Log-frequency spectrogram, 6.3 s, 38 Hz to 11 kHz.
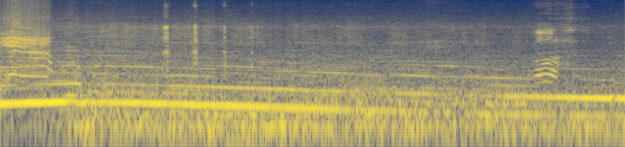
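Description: A rebuilt, heavily modified Ferrari 430, wrecked before its rebuild, runs loud and close, its engine revving sharply then settling and rising again in sweeping pitch changes, with a brief burst of exhaust at the start.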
